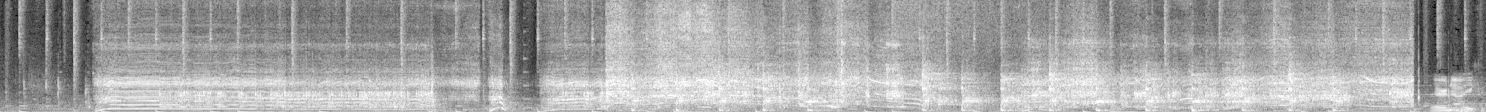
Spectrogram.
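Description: Background music, with a power tool whirring as it cuts aluminum out of the traction bar to make room for the lower control arm bolt.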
